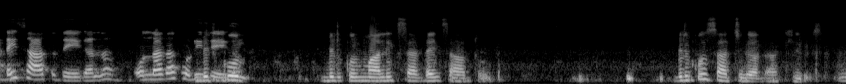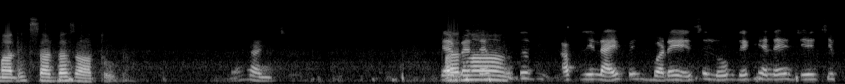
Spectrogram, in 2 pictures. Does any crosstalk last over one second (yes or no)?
no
